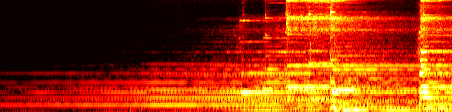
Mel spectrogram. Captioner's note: air whooshing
